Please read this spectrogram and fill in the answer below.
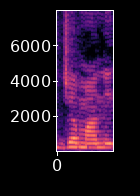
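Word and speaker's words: ज़माना: कर रहे हैं, बर्फ जमाने की बात कर रहे हैं, तब तो ठीक है, जमाना शब्द ही आएगा। बट अगर आप ज के नीचे बिंदु लगाते हैं तो कैसा उच्चारण होगा, जमाना।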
